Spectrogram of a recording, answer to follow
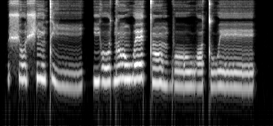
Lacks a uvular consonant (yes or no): yes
